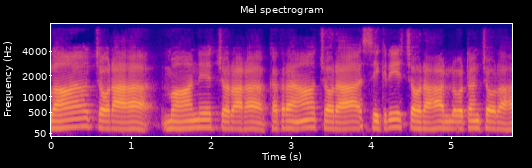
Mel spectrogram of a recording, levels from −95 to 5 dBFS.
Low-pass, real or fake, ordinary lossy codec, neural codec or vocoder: 7.2 kHz; fake; none; codec, 16 kHz, 0.5 kbps, X-Codec, WavLM features, trained on Multilingual LibriSpeech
